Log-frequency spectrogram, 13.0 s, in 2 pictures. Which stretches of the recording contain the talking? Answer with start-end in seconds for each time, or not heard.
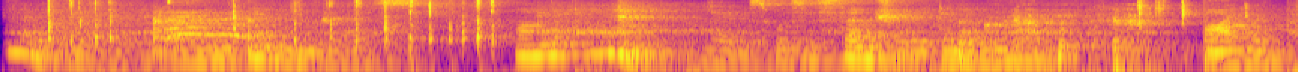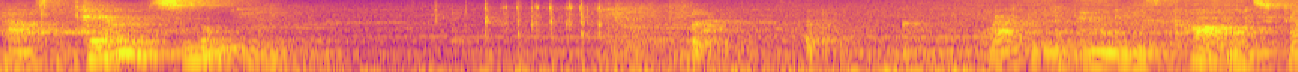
0.0-8.0, 11.3-12.9.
